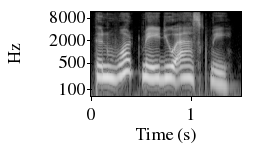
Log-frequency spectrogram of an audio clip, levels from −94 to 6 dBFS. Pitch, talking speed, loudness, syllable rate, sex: 200 Hz, 240 wpm, -14 LUFS, 4.5 syllables/s, female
